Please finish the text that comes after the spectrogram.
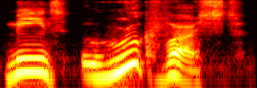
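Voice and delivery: ordinary delivery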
